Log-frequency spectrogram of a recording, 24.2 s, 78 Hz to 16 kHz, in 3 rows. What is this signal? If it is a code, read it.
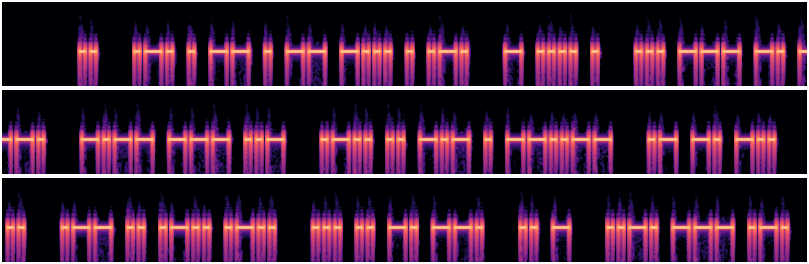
Morse code, heard as a keyed tone, about 22 wpm, 700 Hz. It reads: I REMEMBER THE SONG YOU LIKE, AND I WILL SING IT FOR
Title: Sentences from Top 1000 Words - Review Part 2 - 22wpm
